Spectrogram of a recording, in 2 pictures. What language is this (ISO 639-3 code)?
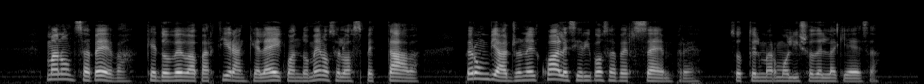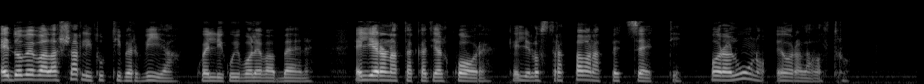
ita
